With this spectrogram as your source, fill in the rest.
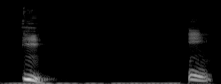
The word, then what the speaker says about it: y: por favor the word for and and is e so how do you say a coffee and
